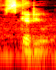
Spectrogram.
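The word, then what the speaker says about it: schedule: So that is what I am referring to, यहाँ पर time table, यहाँ पर शेड्यूल, प्रोनाउंस्ड एज स्केड्यूल।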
